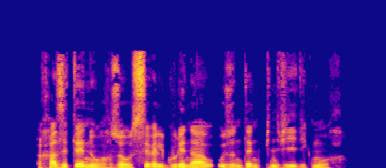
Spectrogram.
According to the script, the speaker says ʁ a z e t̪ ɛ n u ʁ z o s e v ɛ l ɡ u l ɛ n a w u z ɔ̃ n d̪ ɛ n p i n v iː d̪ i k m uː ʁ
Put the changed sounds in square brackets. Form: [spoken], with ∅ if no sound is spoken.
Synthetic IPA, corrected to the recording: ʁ a z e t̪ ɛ n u ʁ z o s e v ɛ l ɡ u l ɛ n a w u z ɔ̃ n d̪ ɛ n p i n v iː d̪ i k m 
